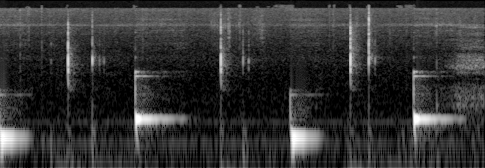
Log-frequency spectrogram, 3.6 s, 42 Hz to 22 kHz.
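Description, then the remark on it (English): Four short electronic tones from the mute toggle at the 9 o'clock position of an Echo smart speaker, alternating between a lower mute tone and a higher, brighter unmute tone, each preceded by faint button clicks. No one speaks. “To the left of it, at the 9 o'clock position, we have the mute toggle that will allow you to mute and unmute the echo, which sounds like this.”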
